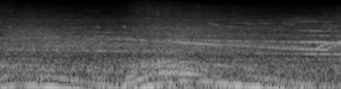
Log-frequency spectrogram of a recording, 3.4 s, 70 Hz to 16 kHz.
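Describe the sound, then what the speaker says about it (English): A 1999 Toyota Tacoma 4x4 PreRunner with a manual transmission runs steadily nearby, a low, even engine drone with a faint higher tone drifting over it. "engine sounds good"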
